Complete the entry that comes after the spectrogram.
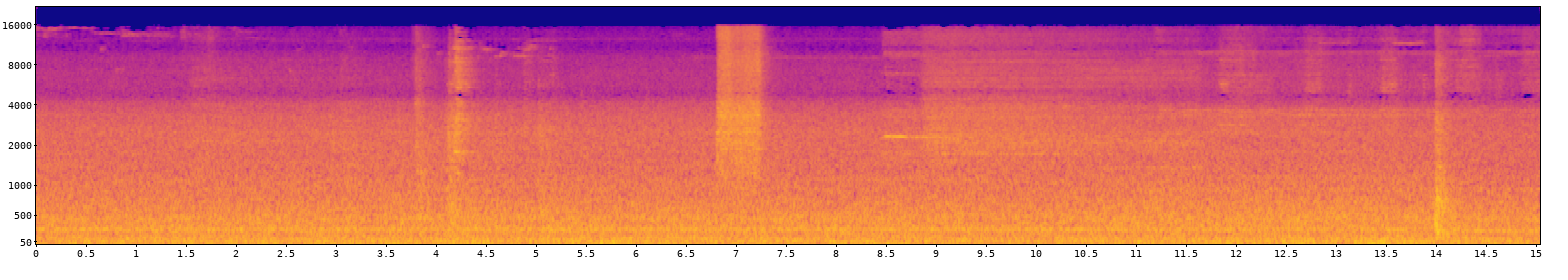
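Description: A train at a station: steady running noise with a low steady hum, a short hiss of air about seven seconds in and a sharp clank near the end.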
